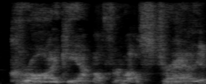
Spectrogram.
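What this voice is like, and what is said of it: Mock Australian accent. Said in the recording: “They gave him an Australian accent.”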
